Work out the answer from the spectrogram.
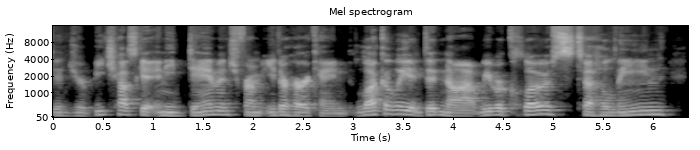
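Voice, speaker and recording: A man in his late thirties co-hosting a casual live chat, answering viewer questions in measured, plain sentences. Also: mid-range voice. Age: 30s. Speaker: co-host of a live chat stream. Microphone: phone front camera.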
